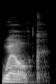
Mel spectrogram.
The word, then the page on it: whelk: American English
